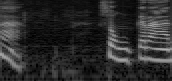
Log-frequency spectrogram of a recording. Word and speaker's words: สงกรานติ: เพราะ ฉะนั้น แล้ว ก็ ใน ภาษา สันสกฤต นี้ เปิ่น อ่าน ว่า สงกรานติ ติ นี่ มี ติ ด้วย นะ เจ้า เป็น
